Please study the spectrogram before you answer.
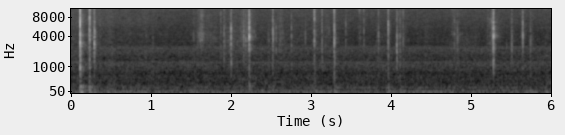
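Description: A MacBook Pro keyboard with plastic keys under a thin pink patterned silicone cover is typed on with the tips of long acrylic nails. The result is a run of short, sharp, bright clicks with little ring over a low, steady background hum. A quick cluster of taps comes at the start, and scattered keystrokes follow.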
